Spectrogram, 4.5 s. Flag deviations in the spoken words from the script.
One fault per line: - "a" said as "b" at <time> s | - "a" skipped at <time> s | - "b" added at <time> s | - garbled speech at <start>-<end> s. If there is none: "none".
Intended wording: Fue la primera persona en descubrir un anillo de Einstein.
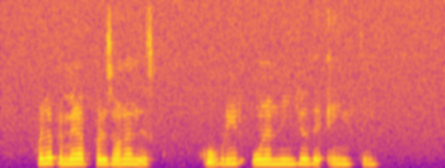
none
